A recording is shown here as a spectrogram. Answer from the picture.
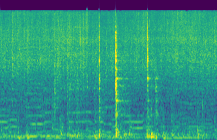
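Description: Sheepshead fillet frying in half oil, half butter in a stainless steel pan, sizzling steadily alongside sautéing vegetables, with a few sharp clicks of a utensil against the pan about two to three seconds in.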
